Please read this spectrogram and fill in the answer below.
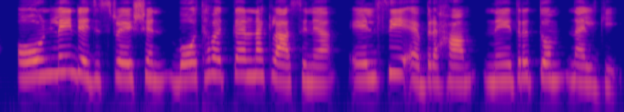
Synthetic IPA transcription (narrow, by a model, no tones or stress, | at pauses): oːnlɐjnred͡ʑisʈreːʂɐnbo̞ːd̪ʱʰɐʋɐt̪̚kɐɾɐɳɐklaːsinɨelsiɐbɾɐɦaːmne̞ːd̪rit̪wɐmnɐlki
